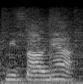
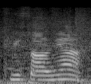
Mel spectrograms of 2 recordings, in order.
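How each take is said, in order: No difference in how they are said.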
